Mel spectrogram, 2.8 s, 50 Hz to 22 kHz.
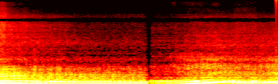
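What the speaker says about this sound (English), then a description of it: "we're bringing my C5 Z06 from sounding like this" Chevrolet Corvette C5 Z06 engine on its stock exhaust, revving up and settling back in a loud, close, deep rumbling burble, with a short dip near the middle before rising again.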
